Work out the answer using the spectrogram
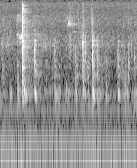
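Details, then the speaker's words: Self-propelled lawn mower whose drive did not work after its belt slipped off the pulley: light, irregular clicks and ticks as the gearbox pulley is turned by hand with the lever engaged, wheels turning, no grinding or binding; gearbox working normally. "колёса также крутятся значит наш редуктор рабочий всё в нём в порядке"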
